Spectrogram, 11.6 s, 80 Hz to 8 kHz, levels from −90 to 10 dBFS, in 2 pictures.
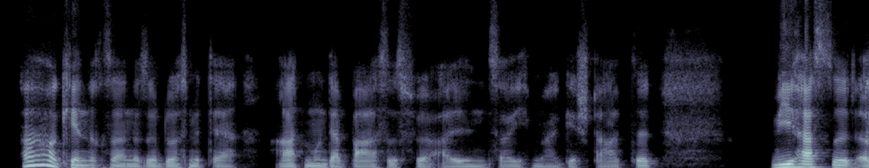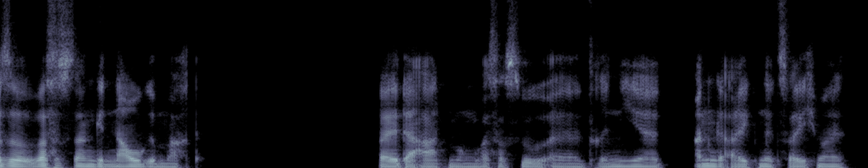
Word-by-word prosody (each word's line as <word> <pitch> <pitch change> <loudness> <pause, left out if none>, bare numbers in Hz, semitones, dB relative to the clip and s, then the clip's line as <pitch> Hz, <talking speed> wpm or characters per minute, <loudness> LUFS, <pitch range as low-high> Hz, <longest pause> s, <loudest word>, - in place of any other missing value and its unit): Ah, 220 +3 +8
okay, 190 - +5
interessant. 110 -4 -1
Also, 95 +1 -1
du 95 +2 -1
hast 95 +1 -3
mit 95 - -4
der 90 -1 -5 0.2
Atmung, 95 +2 -1
der 85 -2 0
Basis 85 +2 -4
für - - -5
allen, 85 0 -4
sag 80 - -8
ich 80 - -10
mal, 80 -3 -10
gestartet. 105 +8 -5 0.7
Wie 135 +3 +10
hast 135 0 +8
du - - +5
also, 95 -3 +2
was 95 +2 +1
ist 105 0 -5
dann 90 -1 -1
genau 90 0 -1
gemacht? 75 -3 -8 1.3
Bei 85 -1 +1
der 75 -3 -2
Atmung- 75 0 -8
was 80 - -10
hast - - -3
du, 80 -3 -6
äh, 75 -1 -10
trainiert 85 +2 -8 0.2
angeeignet, 90 -1 -4
sag 85 - -5
ich 85 - -9
mal? 90 +1 -7
90 Hz, 195 wpm, -27 LUFS, 80-95 Hz, 1.3 s, Wie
